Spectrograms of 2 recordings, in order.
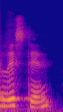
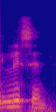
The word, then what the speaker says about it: listen: first word is listen we don't say Liston you say listen listen is like hearing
